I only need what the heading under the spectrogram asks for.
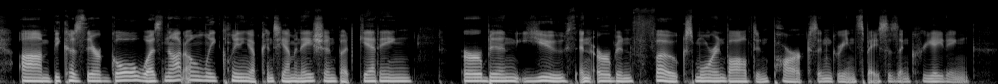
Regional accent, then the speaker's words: Pennsylvania, United States; So I came from Pennsylvania.

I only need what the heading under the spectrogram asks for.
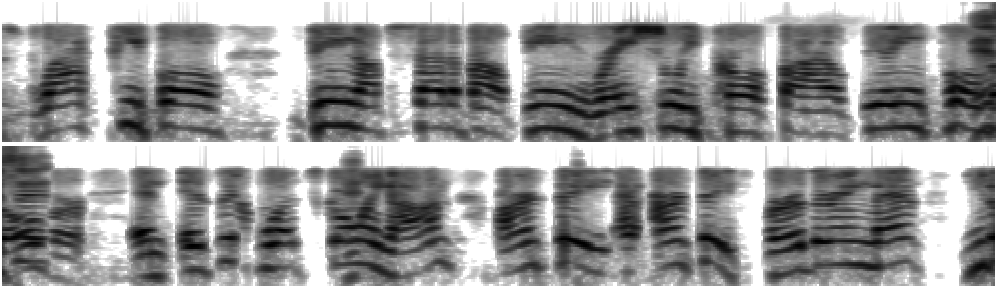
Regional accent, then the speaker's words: Detroit, Michigan, United States; I'm from Detroit. I grew up in the racial riots of the early, late 60s, early 70s.

